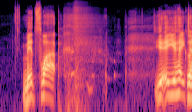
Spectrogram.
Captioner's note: chuckling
